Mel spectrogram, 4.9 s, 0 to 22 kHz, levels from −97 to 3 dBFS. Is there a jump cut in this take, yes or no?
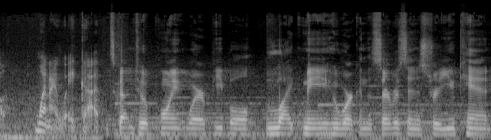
yes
